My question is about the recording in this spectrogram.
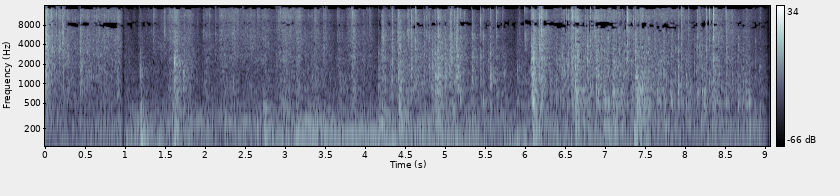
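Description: Crinkling plastic food bags and light knocks of packages set down on refrigerator shelves as groceries are put away: a run of irregular rustles and clicks with a few louder thumps.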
